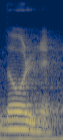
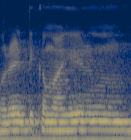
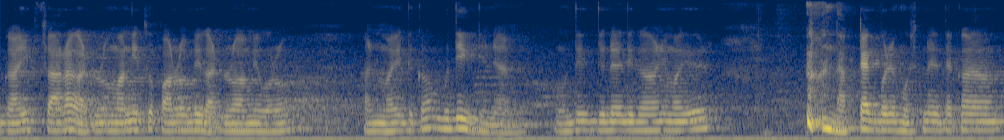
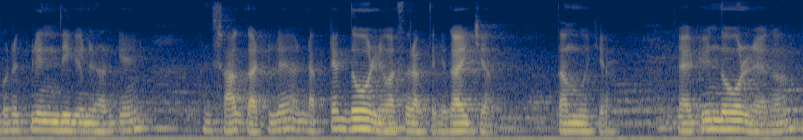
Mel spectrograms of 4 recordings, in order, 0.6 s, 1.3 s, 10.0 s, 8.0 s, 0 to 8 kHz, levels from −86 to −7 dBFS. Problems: constant background noise, continuous background conversations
